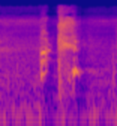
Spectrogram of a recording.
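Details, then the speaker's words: Woman sneezing: one quick sneeze with a short inhaled catch and a sharp burst over background hiss; she says her nose was running and she had sneezed many times. "哎呀，我打了几个喷嚏，我打了好多个喷嚏，真的跟喷嚏直播一样。"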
